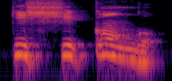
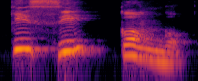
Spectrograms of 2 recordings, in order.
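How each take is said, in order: First: The second syllable starts with a sh sound. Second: The second syllable starts with an s sound. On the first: The speaker calls it wrong. "Não, não é Kishikongo" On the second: The speaker calls it right. "Mas sim Kisikongo"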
